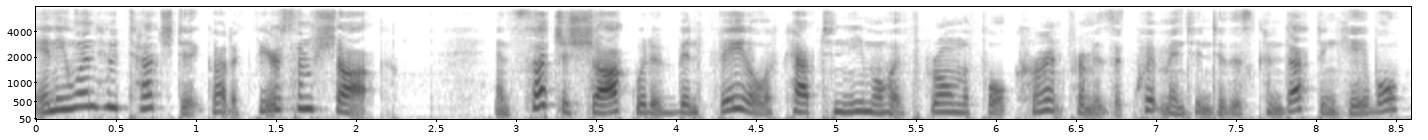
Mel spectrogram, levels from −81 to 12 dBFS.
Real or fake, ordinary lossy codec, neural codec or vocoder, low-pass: real; AAC, 32 kbps; none; 7.2 kHz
